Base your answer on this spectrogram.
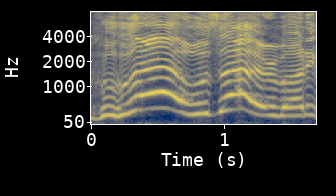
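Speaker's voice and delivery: very high, very loud, shrill goofy dumb voice. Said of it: "read it in some dumbass language like".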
